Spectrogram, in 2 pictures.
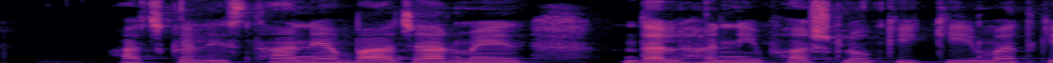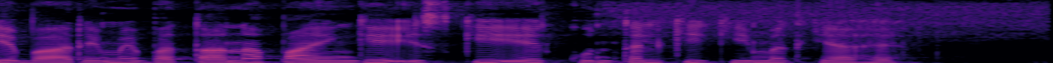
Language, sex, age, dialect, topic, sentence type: Hindi, female, 31-35, Garhwali, agriculture, question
